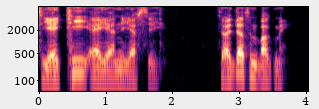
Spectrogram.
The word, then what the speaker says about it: Catanese: Everybody spells the last name wrong. It don't matter. It don't bug me. It's Catanese.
